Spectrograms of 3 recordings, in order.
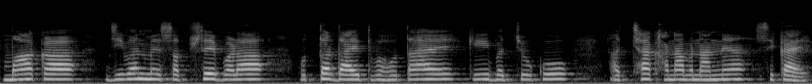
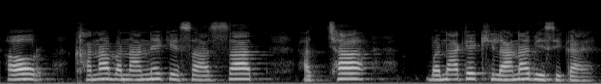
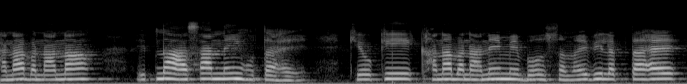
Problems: constant background noise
